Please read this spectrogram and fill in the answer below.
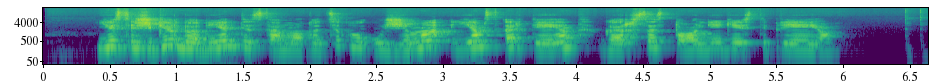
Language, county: Lithuanian, Vilnius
